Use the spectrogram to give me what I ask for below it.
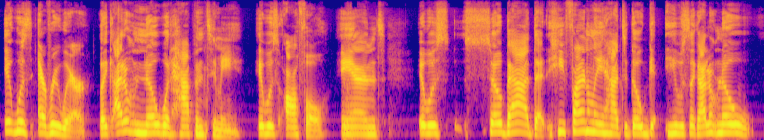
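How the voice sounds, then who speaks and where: A middle-aged woman co-hosting a podcast, telling an embarrassing story in a casual, animated way and laughing as she goes. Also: medium pitch, normal speed, no room sound, clean studio sound. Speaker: podcast co-host.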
